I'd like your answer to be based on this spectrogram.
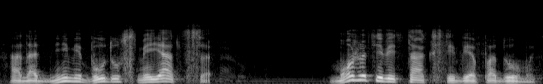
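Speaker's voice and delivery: put-on high, sing-song Yiddish-accented old man; wheedling old trader with Yiddish lilt. Rubinchik confides.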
